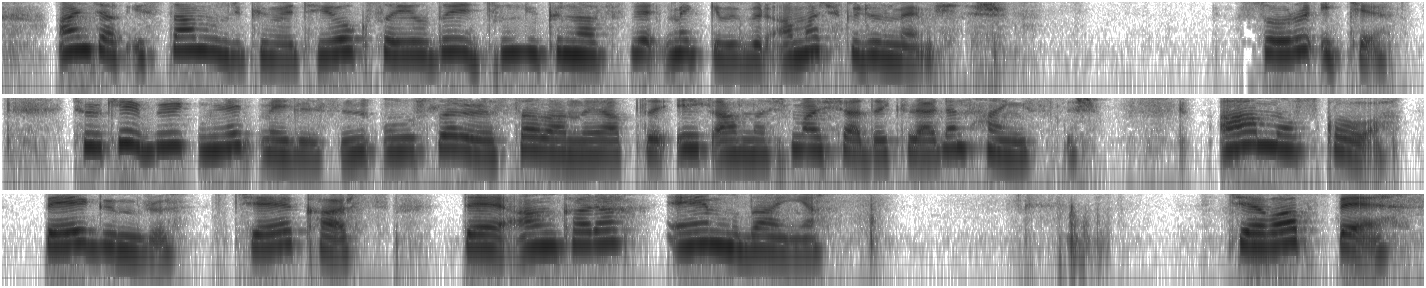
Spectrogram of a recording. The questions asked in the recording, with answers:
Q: Türkiye Büyük Millet Meclisi'nin uluslararası alanda yaptığı ilk anlaşma aşağıdakilerden hangisidir?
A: Cevap B.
